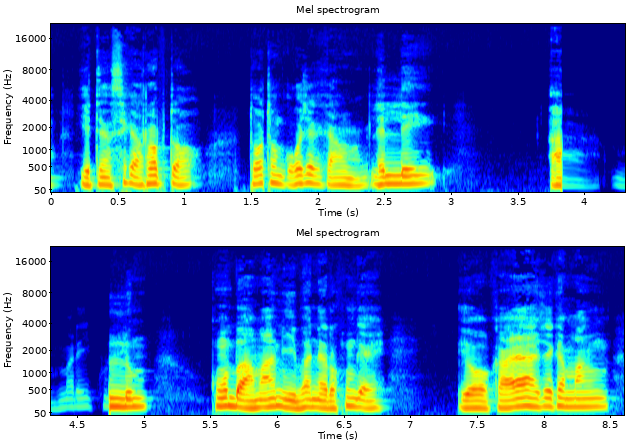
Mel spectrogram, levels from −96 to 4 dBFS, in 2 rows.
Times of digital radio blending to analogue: none

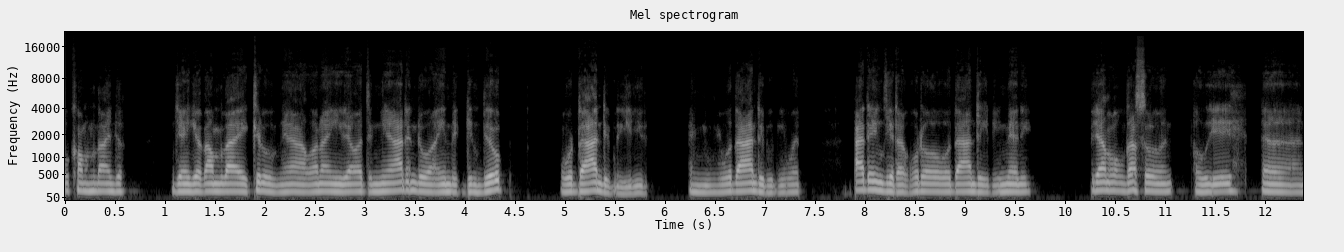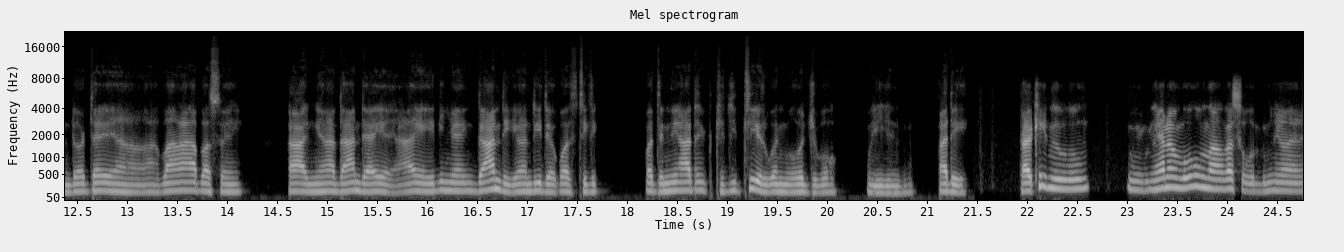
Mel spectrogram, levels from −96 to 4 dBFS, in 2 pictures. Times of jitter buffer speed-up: 12.38-13.78

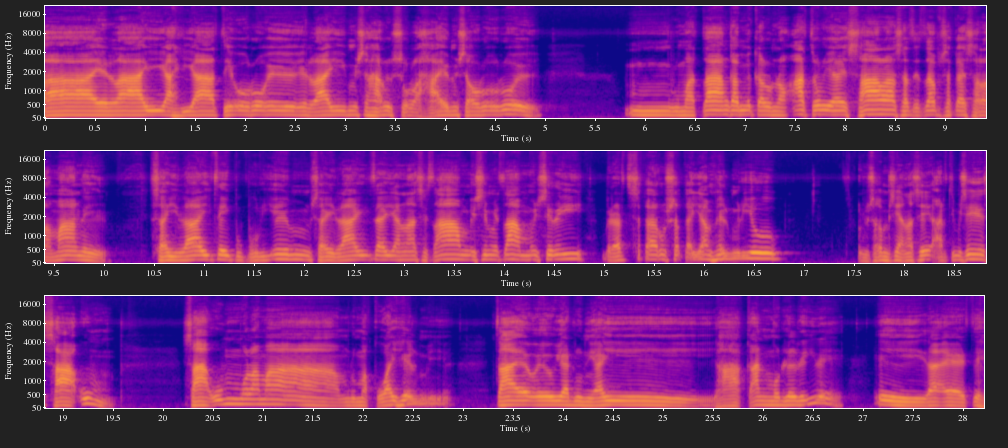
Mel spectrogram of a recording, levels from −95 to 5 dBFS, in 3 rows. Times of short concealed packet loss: none

